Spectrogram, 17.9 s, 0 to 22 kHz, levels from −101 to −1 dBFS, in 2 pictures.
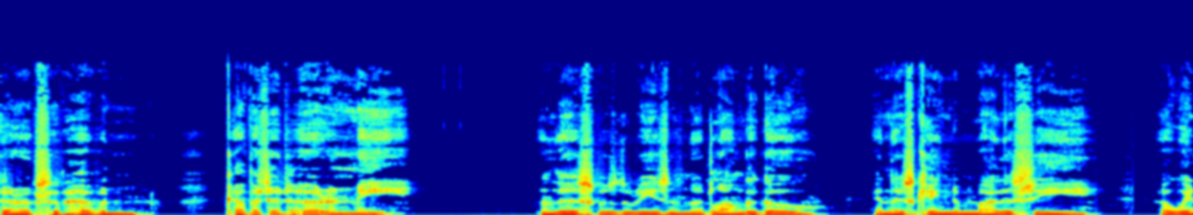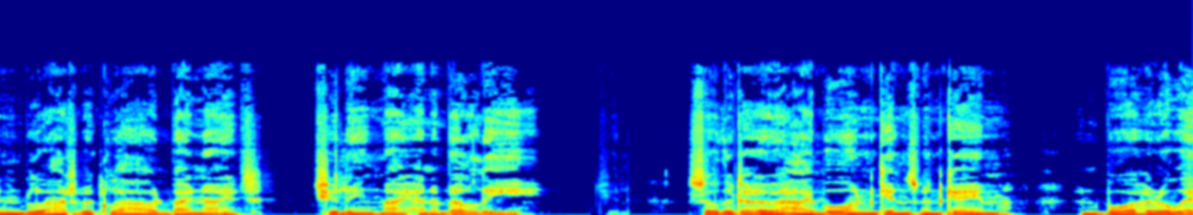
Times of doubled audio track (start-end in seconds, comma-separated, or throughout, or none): none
